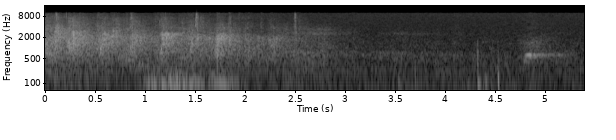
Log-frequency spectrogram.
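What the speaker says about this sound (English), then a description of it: "Another round of applause." Audience applause at a Women & Girls in Cyber event in Lilongwe, clapping loudest at the start then thinning and fading out, followed by a few faint knocks.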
